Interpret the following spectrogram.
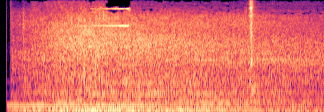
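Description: Sound effect for an animated channel logo intro: a loud low rumble with a steady hum, starting abruptly, and a sharp hit about three seconds in.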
